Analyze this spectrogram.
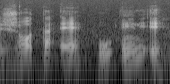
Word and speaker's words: jeune: Mas a pronúncia é praticamente a mesma coisa.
